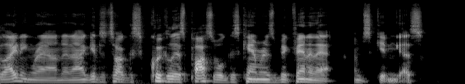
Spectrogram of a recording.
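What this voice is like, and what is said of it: Texan accent. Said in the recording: “my my my Texan accent”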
